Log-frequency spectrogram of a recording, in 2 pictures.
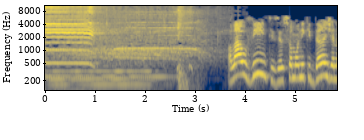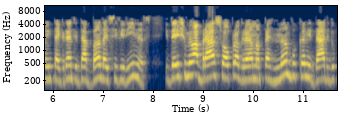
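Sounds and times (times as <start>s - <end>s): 
small group whooping cheer: 0.0s - 3.8s
speech: 3.7s - 11.6s.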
